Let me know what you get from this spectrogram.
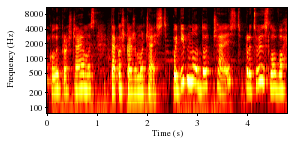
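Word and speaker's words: cześć: тому що знову ж таки багато хто неправильно вимовляється слово кажуть це честь тому обережно слухаємо уважно честь честь честь одночасно означає і привіт і па-па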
